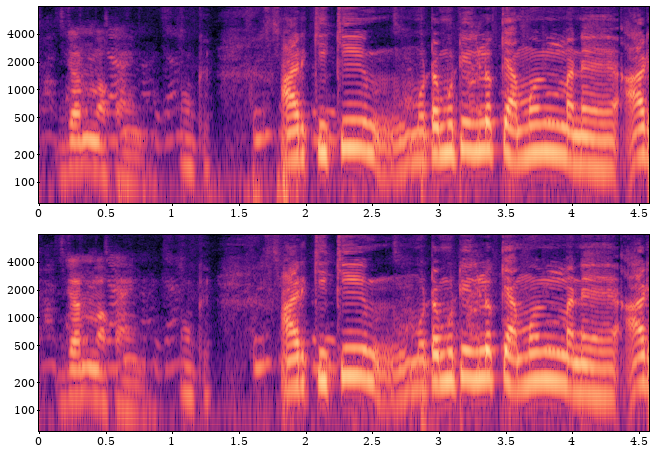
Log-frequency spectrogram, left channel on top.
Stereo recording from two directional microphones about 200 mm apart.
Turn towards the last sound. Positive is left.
turn(degrees=5)  # may be behind; listen again after turning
